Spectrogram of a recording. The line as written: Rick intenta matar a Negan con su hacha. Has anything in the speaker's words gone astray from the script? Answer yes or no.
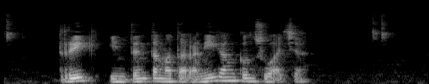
no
